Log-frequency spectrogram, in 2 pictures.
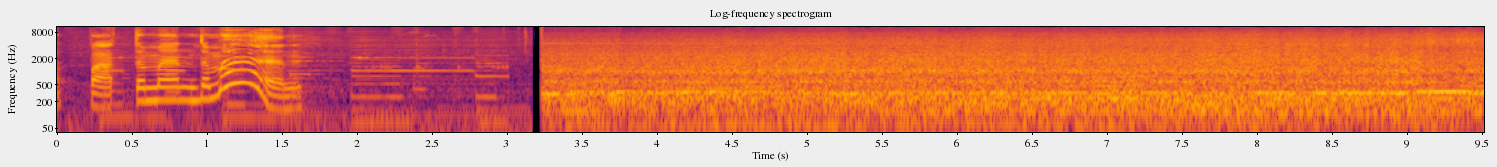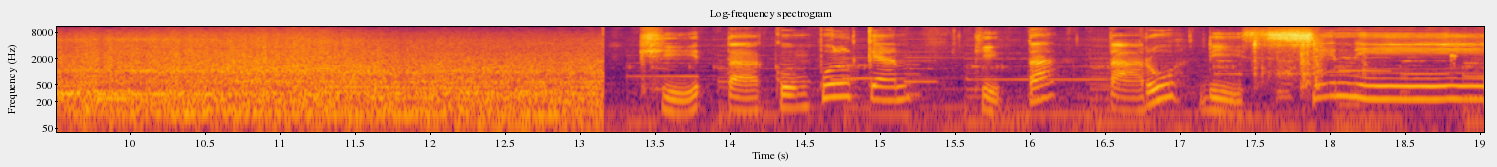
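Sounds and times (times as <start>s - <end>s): high-speed train rushing past: 3.2s - 13.2s
low hum: 3.2s - 13.2s.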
